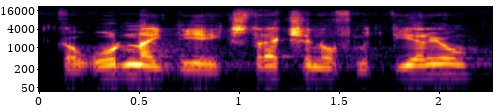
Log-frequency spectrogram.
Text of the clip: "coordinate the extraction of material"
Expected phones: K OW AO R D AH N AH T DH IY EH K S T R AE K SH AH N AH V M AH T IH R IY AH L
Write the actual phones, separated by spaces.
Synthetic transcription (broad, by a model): K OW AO R D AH N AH T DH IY EH K S T R AE K SH AH N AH F M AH T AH R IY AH L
